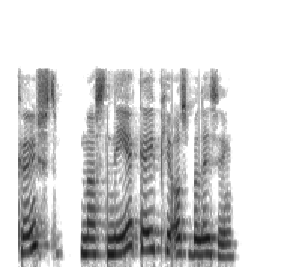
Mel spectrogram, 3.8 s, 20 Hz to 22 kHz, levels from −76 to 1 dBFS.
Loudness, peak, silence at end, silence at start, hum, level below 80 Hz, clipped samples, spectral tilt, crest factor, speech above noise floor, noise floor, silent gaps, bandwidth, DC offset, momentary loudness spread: -12 LUFS; 0 dBFS; 0.7 s; 0.25 s; none; -54 dBFS; under 0.1%; -3 dB/octave; 12 dB; 72 dB; -84 dBFS; none; 8 kHz; under 0.1%; 7 LU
